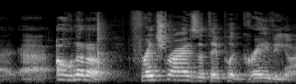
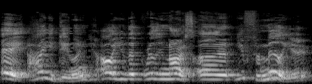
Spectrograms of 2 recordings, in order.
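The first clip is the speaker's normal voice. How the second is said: much higher, sweet imitation of a tough guy being polite; high mock gentle voice; 10 semitones higher than usual. Storyteller imitating the tough guy's sweet greeting, much higher. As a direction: mimic the gangster dude turned sweet and high. Gangster dude greeting in French accent.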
